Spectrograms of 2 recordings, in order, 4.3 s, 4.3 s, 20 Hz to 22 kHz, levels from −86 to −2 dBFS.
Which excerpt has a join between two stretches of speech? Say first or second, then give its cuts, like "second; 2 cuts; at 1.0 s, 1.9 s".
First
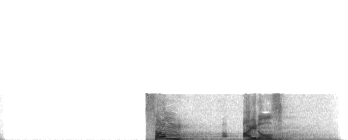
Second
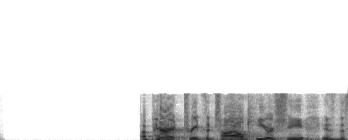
second; 2 cuts; at 1.6 s, 3.1 s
